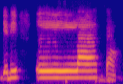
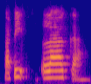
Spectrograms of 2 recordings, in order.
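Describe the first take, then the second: First: The first vowel is slanted and spread. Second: The first vowel is open and plain. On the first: The speaker calls it wrong. "Itu yang membuat Yorna miring bacaan eh, harokat fathahnya" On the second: The speaker calls it right.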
